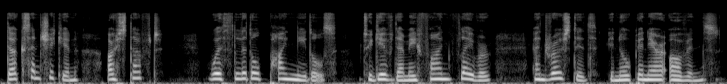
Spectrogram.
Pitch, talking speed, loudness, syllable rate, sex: 225 Hz, 175 wpm, -18 LUFS, 5.3 syllables/s, female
